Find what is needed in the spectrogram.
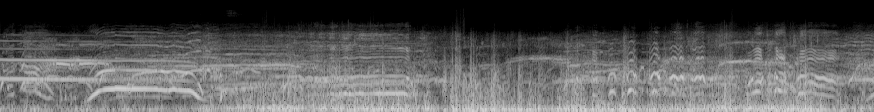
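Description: Roller coaster riders screaming and shrieking with long held and swooping cries as the train runs at speed, over the low rumble of the coaster train and wind on the microphone.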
